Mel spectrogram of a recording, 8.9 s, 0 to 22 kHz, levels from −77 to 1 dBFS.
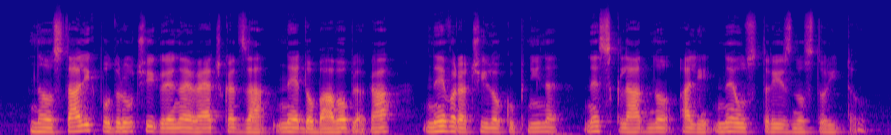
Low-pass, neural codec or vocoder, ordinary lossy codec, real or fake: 19.8 kHz; none; none; real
